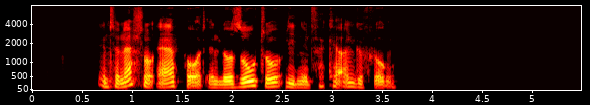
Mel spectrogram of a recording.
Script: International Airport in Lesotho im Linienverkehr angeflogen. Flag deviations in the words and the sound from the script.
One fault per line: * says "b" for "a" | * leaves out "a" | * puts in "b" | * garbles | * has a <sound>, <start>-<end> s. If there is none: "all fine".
* leaves out "im"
